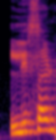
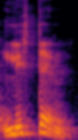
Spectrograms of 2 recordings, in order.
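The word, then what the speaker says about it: listen: लिसन टू मी, दोस्तों अगर आप इसे पढ़ते हो तो क्या पढ़ते, लिस्टन, क्या पढ़ते, लिस्टन। बट यहाँ पे टी साइलेंट है, क्या पढ़ते, लिसन।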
